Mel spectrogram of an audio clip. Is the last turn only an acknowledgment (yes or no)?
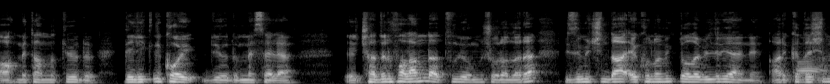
yes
